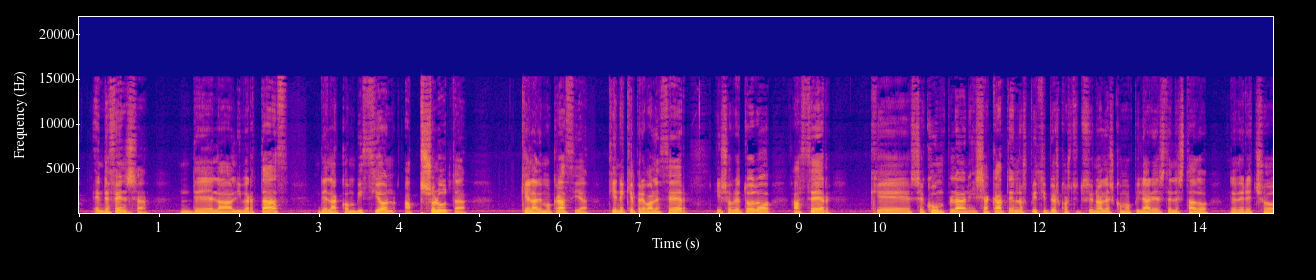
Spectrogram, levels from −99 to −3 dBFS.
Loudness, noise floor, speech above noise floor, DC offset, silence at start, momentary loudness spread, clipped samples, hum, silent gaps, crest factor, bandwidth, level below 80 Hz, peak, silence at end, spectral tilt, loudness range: -22 LUFS; -50 dBFS; 28 dB; under 0.1%; 0.15 s; 10 LU; under 0.1%; none; none; 20 dB; 15.5 kHz; -52 dBFS; -4 dBFS; 0 s; -5.5 dB/octave; 2 LU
